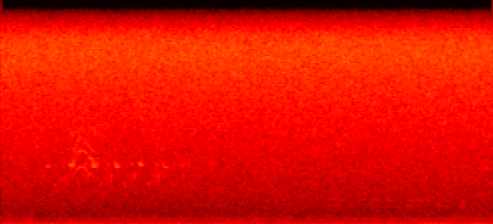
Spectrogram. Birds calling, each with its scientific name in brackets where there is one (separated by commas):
Hawaii Amakihi (Chlorodrepanis virens), Erckel's Francolin (Pternistis erckelii)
